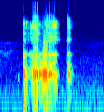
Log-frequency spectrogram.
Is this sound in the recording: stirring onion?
no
